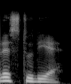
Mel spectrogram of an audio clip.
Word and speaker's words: estudié: That accent in estudié matters because it helps signal the past form. Estudié, without the accent, would be a different form in a different setting.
